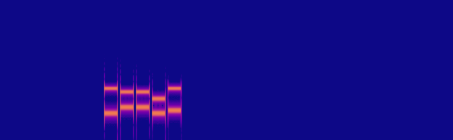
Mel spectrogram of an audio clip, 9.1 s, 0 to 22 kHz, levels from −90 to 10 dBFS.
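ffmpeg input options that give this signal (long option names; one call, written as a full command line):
ffmpeg -f lavfi -i "aevalsrc='0.0891*clip(min(mod(t,0.318),0.262-mod(t,0.318))/0.002,0,1)*(eq(floor(t/0.318),0)*(sin(2*PI*770*mod(t,0.318))+sin(2*PI*1633*mod(t,0.318)))+eq(floor(t/0.318),1)*(sin(2*PI*941*mod(t,0.318))+sin(2*PI*1477*mod(t,0.318)))+eq(floor(t/0.318),2)*(sin(2*PI*941*mod(t,0.318))+sin(2*PI*1477*mod(t,0.318)))+eq(floor(t/0.318),3)*(sin(2*PI*770*mod(t,0.318))+sin(2*PI*1209*mod(t,0.318)))+eq(floor(t/0.318),4)*(sin(2*PI*852*mod(t,0.318))+sin(2*PI*1633*mod(t,0.318))))':duration=1.59:sample_rate=44100" out.wav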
